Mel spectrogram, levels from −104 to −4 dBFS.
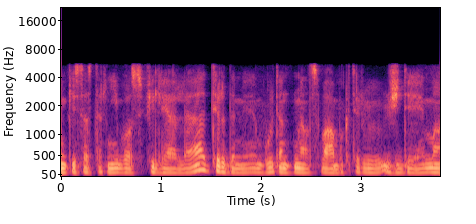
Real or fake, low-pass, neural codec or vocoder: real; 5.4 kHz; none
